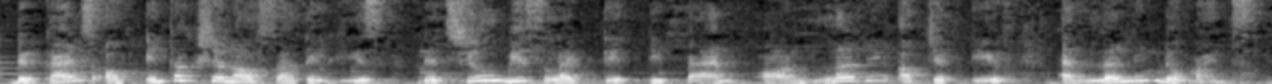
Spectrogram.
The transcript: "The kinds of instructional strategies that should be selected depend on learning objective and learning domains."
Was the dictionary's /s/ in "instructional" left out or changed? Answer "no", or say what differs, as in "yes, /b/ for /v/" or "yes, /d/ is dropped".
yes, /s/ is dropped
